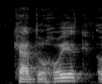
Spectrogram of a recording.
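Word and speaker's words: Çatalhöyük: It is the site of, I'm going to spell it and then I'll pronounce it, C-A-T-A-L-H-O-Y-U-K. That's Catalhoyuk.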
